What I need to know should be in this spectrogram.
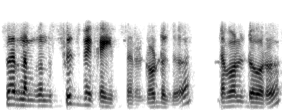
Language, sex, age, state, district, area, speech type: Kannada, male, 18-30, Karnataka, Koppal, rural, conversation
